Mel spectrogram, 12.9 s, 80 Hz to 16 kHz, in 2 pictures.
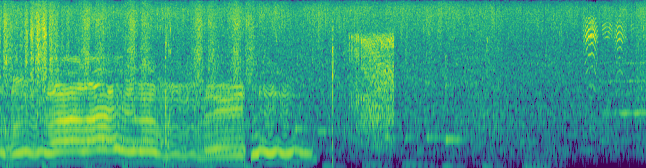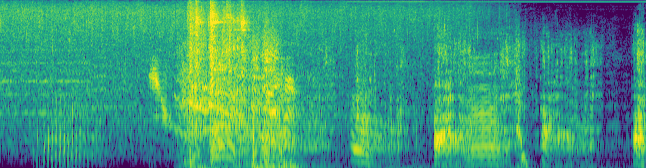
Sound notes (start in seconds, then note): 0.0 humming; 6.2 squeak squeak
